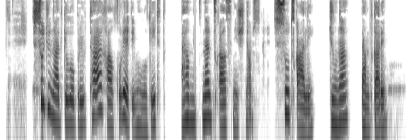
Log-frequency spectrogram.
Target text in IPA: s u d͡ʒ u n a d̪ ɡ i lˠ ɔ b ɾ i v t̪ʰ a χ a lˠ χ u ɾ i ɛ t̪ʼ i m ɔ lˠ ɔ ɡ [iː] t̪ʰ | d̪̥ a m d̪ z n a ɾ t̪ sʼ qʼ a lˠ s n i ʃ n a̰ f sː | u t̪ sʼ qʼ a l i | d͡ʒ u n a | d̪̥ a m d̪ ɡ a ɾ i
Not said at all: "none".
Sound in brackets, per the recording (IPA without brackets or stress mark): iː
